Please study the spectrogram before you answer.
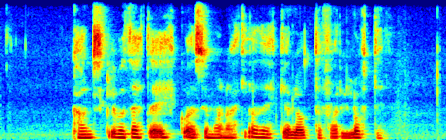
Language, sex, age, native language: Icelandic, female, 40-49, Icelandic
